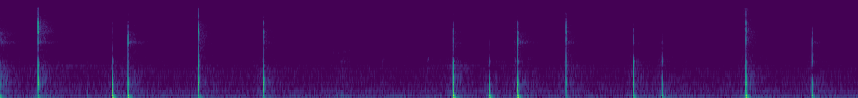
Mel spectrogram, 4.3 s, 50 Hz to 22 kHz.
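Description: A small, solid, round wooden disc held in both hands is tapped with long nails, giving 13 short, dry clicks in an uneven, changing rhythm. Each tap is sharp and dies away almost at once, over a faint low background hum.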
